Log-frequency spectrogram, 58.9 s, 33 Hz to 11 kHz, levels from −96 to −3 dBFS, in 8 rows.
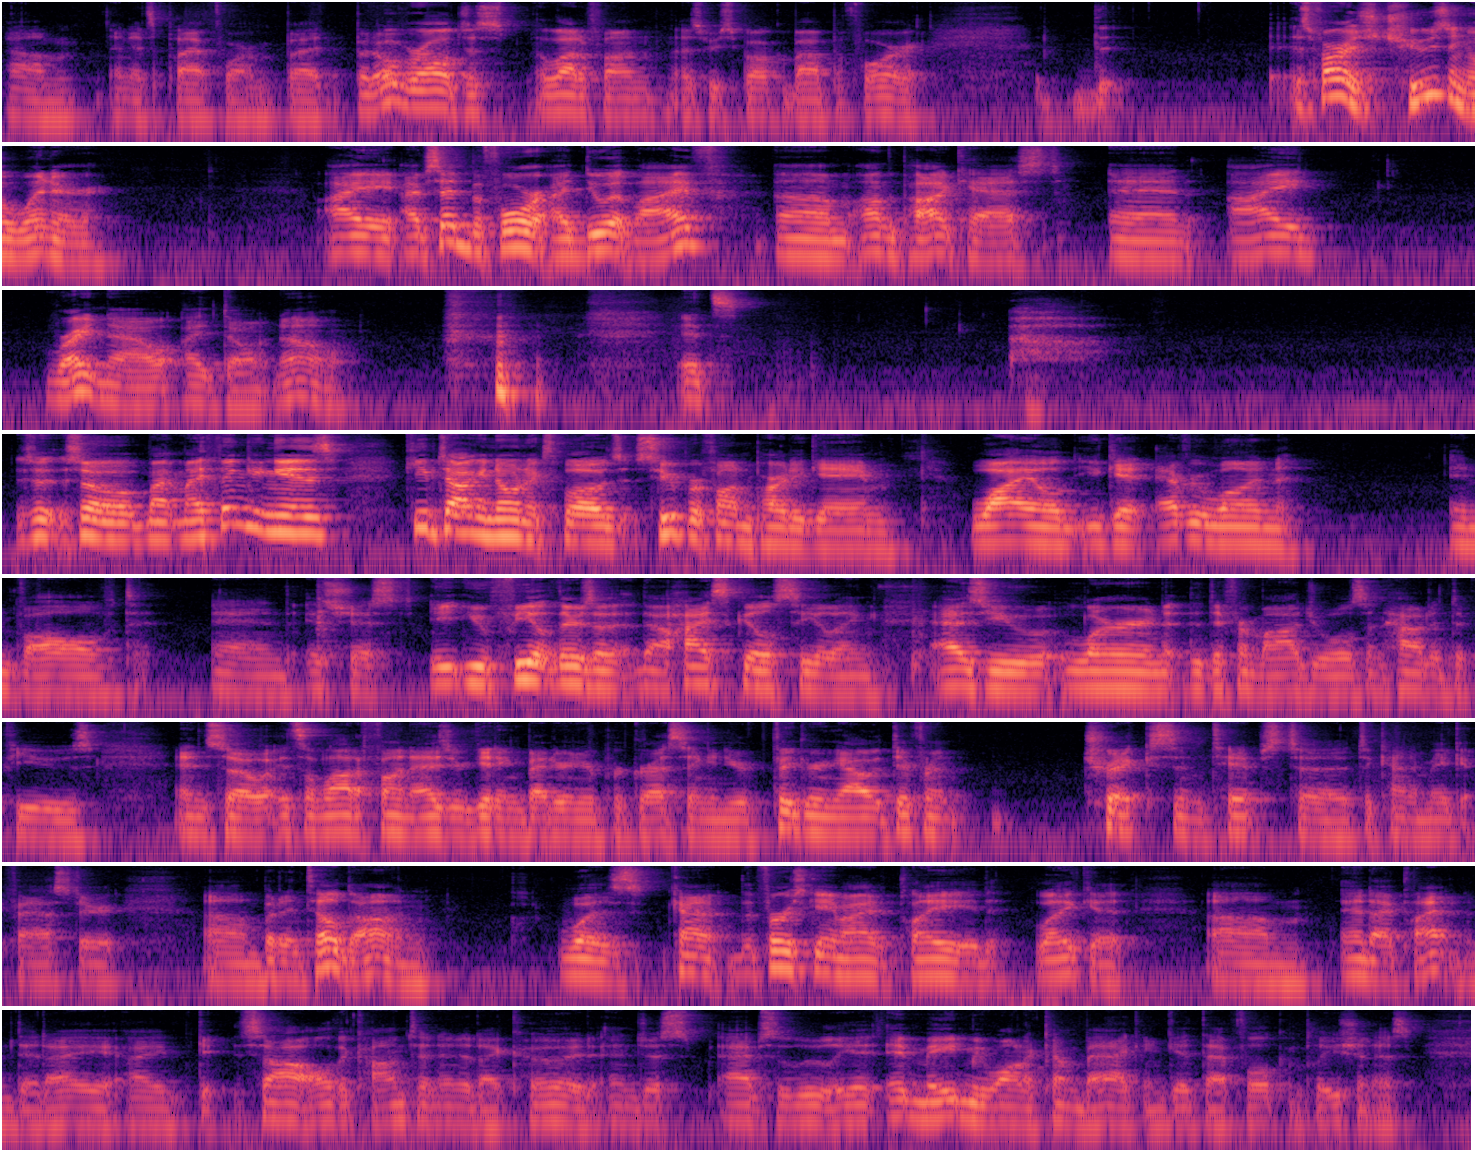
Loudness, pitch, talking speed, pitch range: -31 LUFS, 105 Hz, 165 wpm, 95-120 Hz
